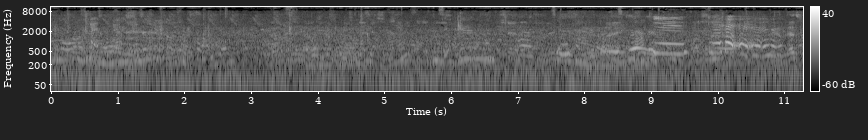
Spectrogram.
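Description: A crowd of people chatters all around, outdoors.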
